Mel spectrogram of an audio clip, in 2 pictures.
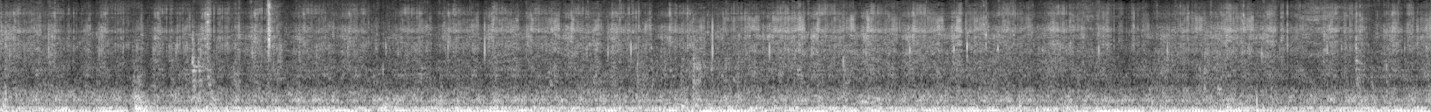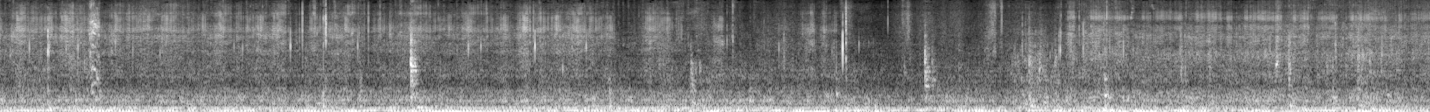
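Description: Fishing boat's engine running steadily, a low hum, with a few faint clicks now and then.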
